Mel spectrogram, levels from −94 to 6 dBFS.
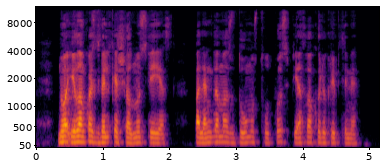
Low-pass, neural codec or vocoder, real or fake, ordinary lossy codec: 10.8 kHz; vocoder, 44.1 kHz, 128 mel bands every 512 samples, BigVGAN v2; fake; AAC, 32 kbps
